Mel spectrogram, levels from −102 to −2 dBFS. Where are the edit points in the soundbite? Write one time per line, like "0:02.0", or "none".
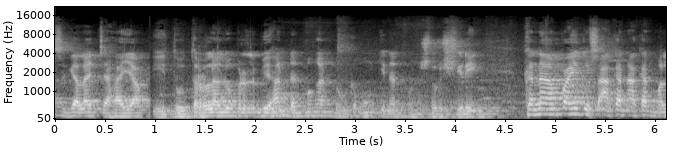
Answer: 0:00.9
